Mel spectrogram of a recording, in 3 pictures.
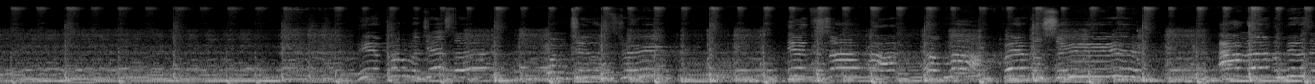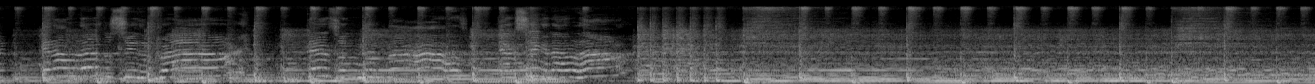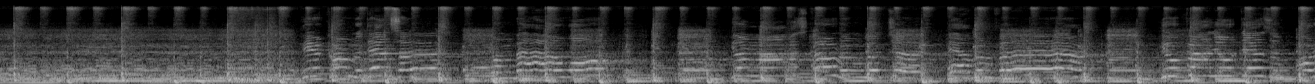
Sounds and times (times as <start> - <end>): Rock and roll: 0.0 - 39.4.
